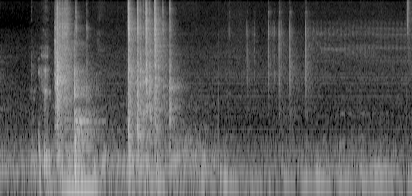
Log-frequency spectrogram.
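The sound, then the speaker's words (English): A pinball machine firing up, with two bursts of rapid mechanical clattering followed by lighter scattered clicks and ticks. “That's the sound of a pinball machine firing up.”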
